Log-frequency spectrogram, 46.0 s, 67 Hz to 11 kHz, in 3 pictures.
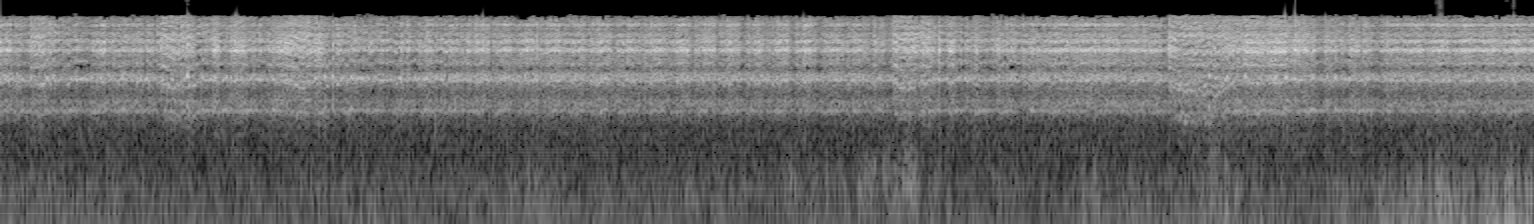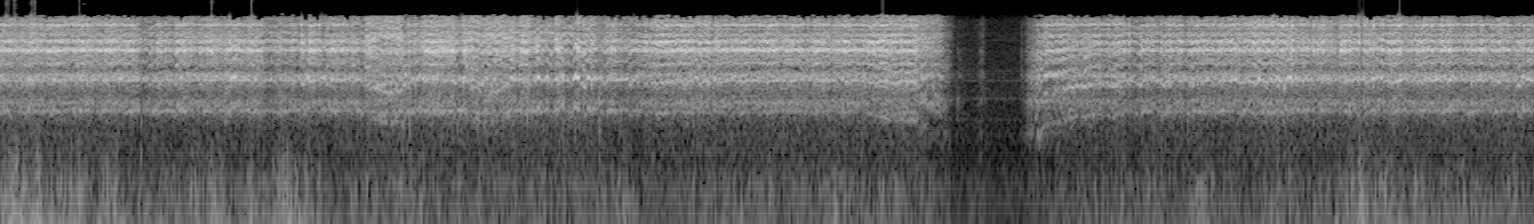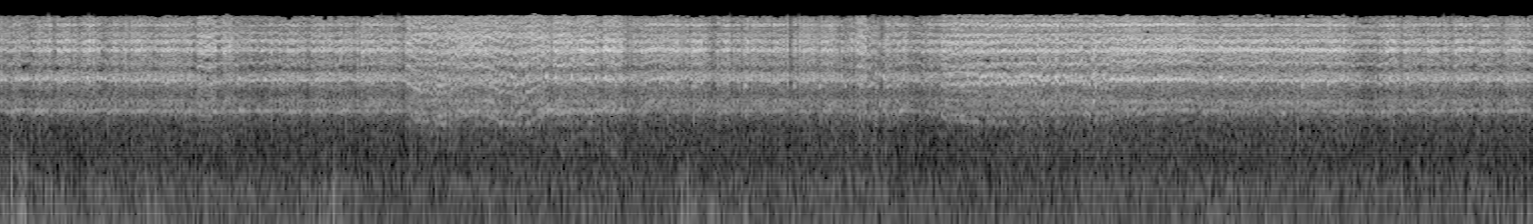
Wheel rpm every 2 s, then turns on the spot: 230, 230, 230, 230, 230, 230, 230, 230, 230, 230, 230, 230, 110, 190, 230, 230, 230, 220, 220, 230, 210, 230, 230.
24-26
